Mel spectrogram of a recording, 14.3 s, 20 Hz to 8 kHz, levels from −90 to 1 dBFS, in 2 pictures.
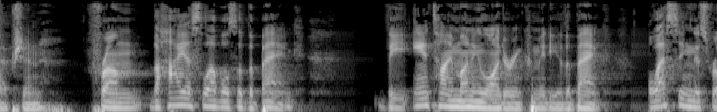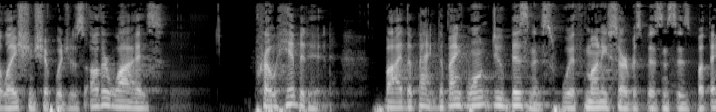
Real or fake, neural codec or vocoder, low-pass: real; none; 7.2 kHz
